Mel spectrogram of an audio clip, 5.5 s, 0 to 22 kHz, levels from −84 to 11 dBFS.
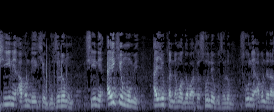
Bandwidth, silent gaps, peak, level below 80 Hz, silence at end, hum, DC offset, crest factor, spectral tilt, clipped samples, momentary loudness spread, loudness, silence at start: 8 kHz; none; -6 dBFS; -68 dBFS; 0 s; none; under 0.1%; 20 dB; -3 dB/octave; under 0.1%; 13 LU; -27 LUFS; 0 s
